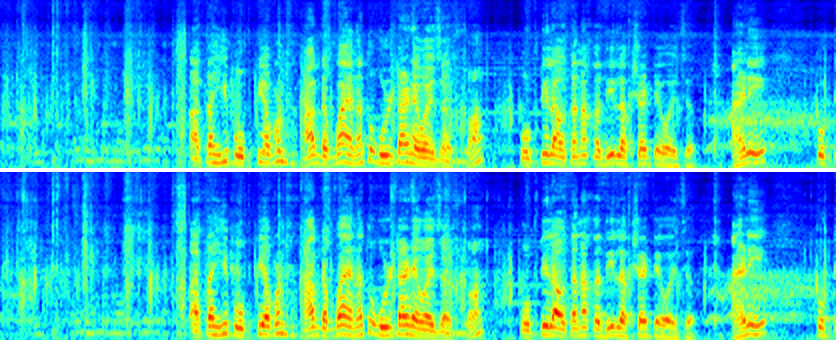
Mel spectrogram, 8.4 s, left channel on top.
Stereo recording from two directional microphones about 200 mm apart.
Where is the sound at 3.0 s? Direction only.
55° right (ahead or behind).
